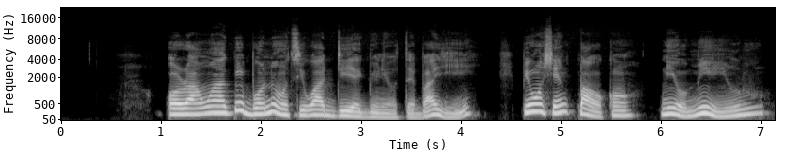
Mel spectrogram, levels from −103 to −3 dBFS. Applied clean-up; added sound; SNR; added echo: neural mask model Resemble Enhance denoiser.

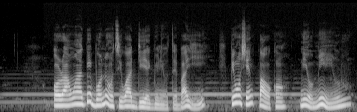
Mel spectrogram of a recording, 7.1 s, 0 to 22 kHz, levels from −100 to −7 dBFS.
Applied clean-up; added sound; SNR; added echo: none; Wind instrument, woodwind instrument; 20 dB; none.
